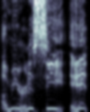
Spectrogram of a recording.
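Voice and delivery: put-on very high voice, cracking like a twelve-year-old's. Acting out kids sneaking into a movie: voice cracking twelve-year-old. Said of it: "Like a voice cracking twelve-year-old".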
